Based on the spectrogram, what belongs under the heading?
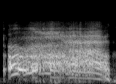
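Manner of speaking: high, drawn-out shriek; scream of pain. Acted. Foe struck by lightning, high scream. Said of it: "snaps back into him, like".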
